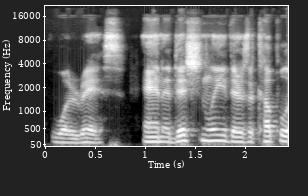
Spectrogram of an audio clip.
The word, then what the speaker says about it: volvés: Relatedly, for verbs that have a vowel changing stem, you'll notice that they don't have that vowel change because the stress no longer falls on that syllable. So instead of puedes, you have podés. Instead of tienes, you have tenés. Instead of vuelves, you have volvés.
